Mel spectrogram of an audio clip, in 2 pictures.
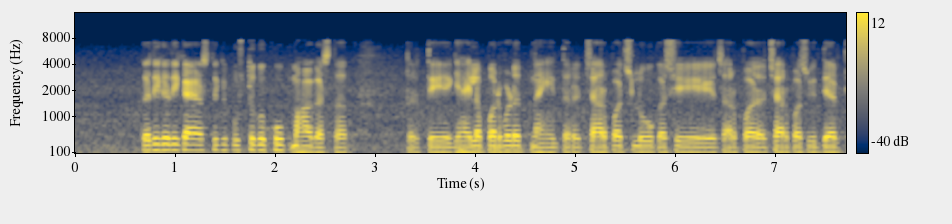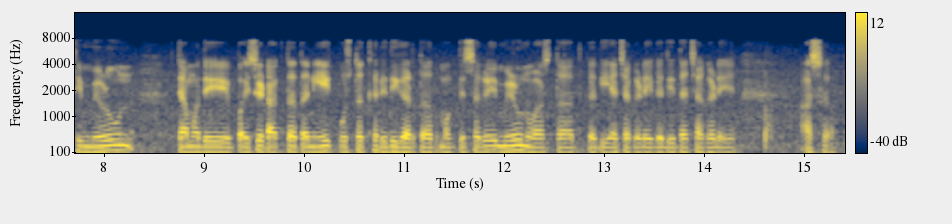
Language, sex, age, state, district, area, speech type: Marathi, male, 18-30, Maharashtra, Nanded, urban, spontaneous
